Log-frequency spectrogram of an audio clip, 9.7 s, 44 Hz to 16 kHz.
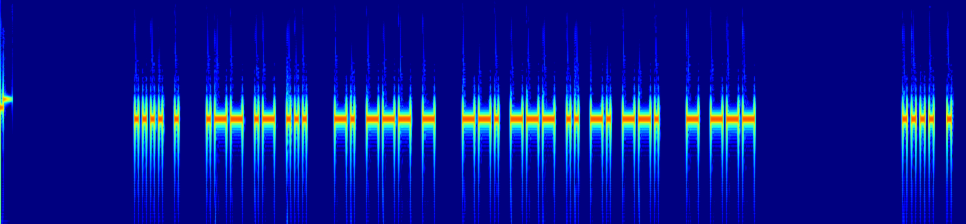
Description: Morse code, heard as a keyed tone, about 29 wpm, 700 Hz. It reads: HE WAS NOT GOING TO HE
